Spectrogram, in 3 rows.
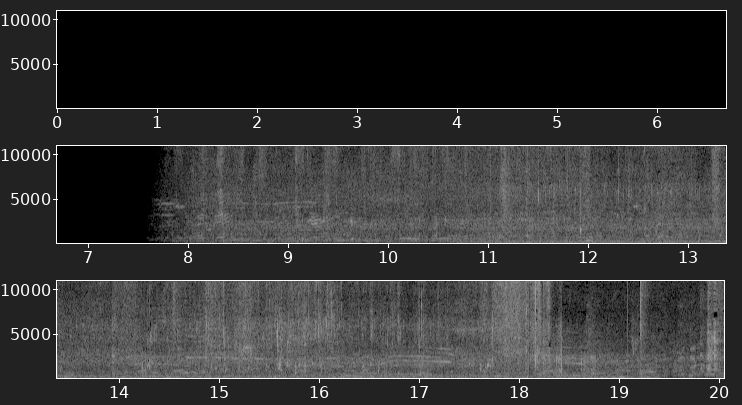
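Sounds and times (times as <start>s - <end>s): distant voices of people and children: 7.6s - 20.0s
wind rumbling on microphone: 10.6s - 19.6s.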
